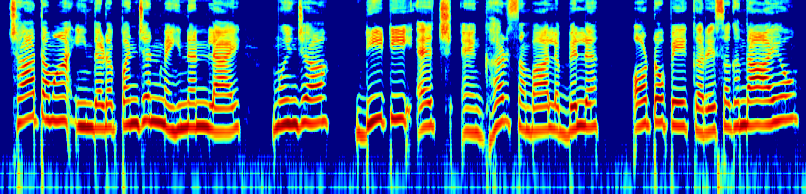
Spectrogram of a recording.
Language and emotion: Sindhi, neutral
